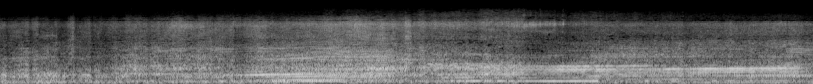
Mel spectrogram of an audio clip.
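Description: Car engines running at a drag strip. About two and a half seconds in, one engine revs up with a rising pitch, then holds a steady note over another engine running lower.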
